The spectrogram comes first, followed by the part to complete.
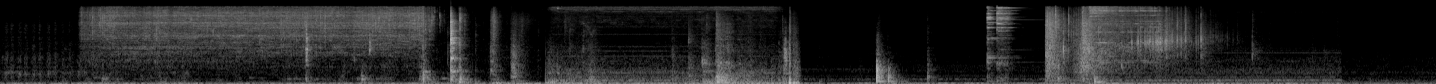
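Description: Household sounds in quick succession: a few seconds of water running into a sink, then a ceramic bowl set down on a table with a sharp knock and light clinks of crockery, followed by another short rushing sound.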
